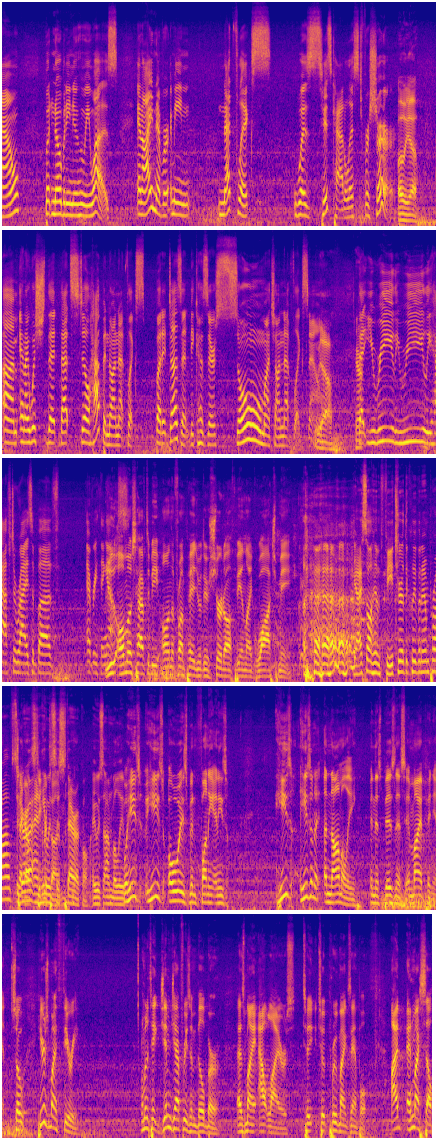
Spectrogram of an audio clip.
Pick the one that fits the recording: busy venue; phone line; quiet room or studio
busy venue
